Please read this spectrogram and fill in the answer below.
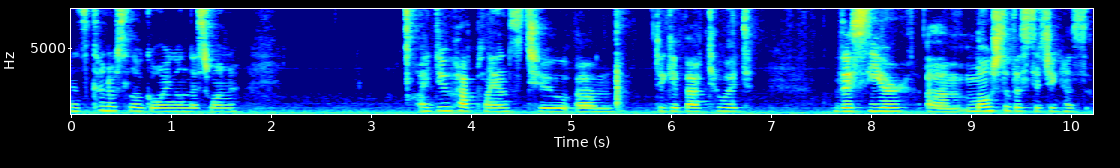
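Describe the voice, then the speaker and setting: Female craft vlogger, highish nasal voice, congested from illness, informal rambling chat, clear background noise. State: getting over a respiratory illness. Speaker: host of a cross-stitch video channel. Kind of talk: casual chat to viewers, craft show-and-tell.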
